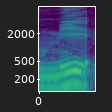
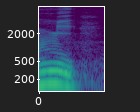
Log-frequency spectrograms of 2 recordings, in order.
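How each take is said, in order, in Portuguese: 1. A vogal é um 'e' pleno e aberto. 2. A vogal é enfraquecida para um som de 'i'.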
